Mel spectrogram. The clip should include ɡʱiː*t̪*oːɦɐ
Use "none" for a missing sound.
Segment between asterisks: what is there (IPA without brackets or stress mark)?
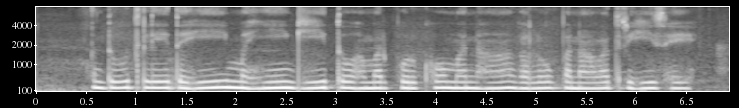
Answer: t̪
